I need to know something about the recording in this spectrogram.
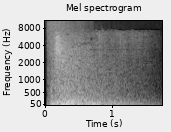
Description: structure blunt; Barotrauma; Subsurface; Damage

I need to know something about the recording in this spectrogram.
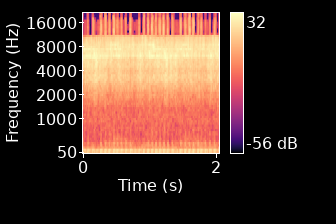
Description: ion cutter loop; Tools; Barotrauma; EK modern

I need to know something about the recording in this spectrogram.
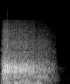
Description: crawler attack; Barotraumatic; Cthulhu; InsanityMonsters; Hallucination1

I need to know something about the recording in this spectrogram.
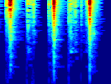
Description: scissors; Barotrauma; Neurotrauma

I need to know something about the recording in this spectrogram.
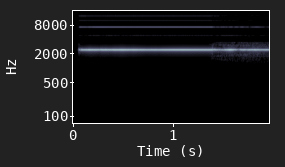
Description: sonar Ping Water Far Beacon Directional; Barotrauma; Real Sonar

